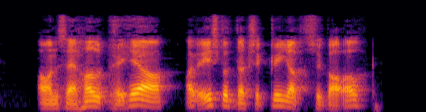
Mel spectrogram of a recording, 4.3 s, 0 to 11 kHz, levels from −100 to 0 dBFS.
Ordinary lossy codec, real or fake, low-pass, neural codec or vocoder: MP3, 48 kbps; fake; 7.2 kHz; codec, 16 kHz, 0.5 kbps, FunCodec, trained on LibriTTS, 25 frames a second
